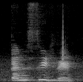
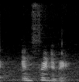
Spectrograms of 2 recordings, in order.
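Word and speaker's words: considerate: इसे अक्सर लोग कंफिडरेट प्रोनाउंस कर रहे होते हैं। यानी वो पहले सेलेबल पर जोर दे रहे होते हैं। लेकिन ऐसा नहीं है। इसमें सी पर जोर होता है। कन्फिडरेट क्फिडरेट।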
